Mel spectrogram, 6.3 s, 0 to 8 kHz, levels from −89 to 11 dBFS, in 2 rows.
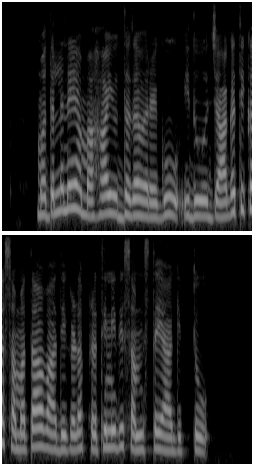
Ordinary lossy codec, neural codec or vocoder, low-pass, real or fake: none; none; none; real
